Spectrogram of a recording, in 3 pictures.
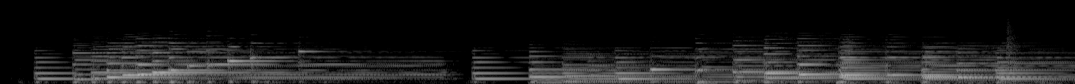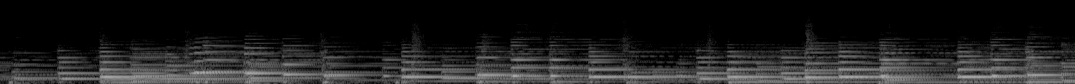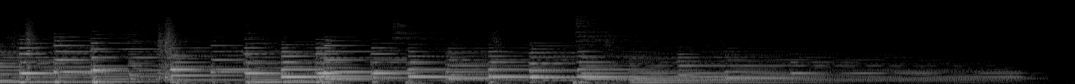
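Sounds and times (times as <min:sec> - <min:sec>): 
piano: 0:00.0 - 0:32.2
drums: 0:09.9 - 0:18.2, 0:18.8 - 0:29.1.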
